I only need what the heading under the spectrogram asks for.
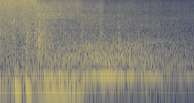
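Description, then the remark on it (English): A school bus's engine roars loudly as it accelerates hard out of a warehouse onto a road leading out of town, its pitch sweeping up quickly before settling into a steady, rumbling drive that gradually eases off. “We launched out of the other side of the warehouse and onto a road leading out of town.”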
